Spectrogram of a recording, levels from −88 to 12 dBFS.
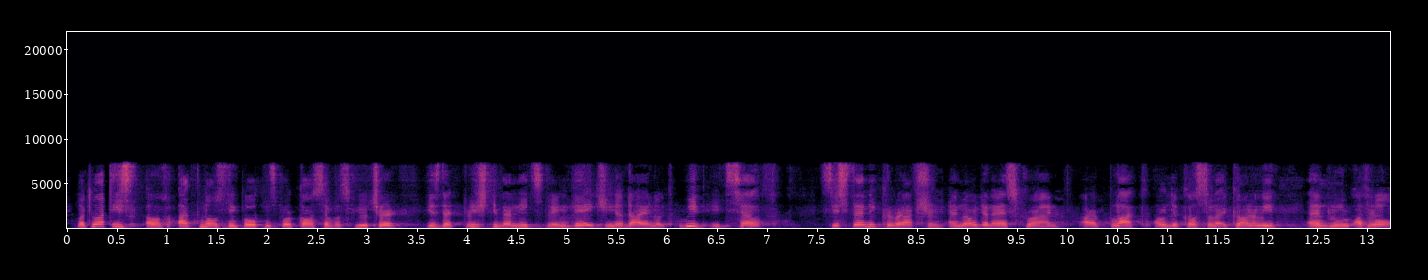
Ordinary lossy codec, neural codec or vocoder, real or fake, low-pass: AAC, 48 kbps; codec, 16 kHz in and 24 kHz out, 0.6 kbps, FireRedTTS-2 codec; fake; 7.2 kHz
